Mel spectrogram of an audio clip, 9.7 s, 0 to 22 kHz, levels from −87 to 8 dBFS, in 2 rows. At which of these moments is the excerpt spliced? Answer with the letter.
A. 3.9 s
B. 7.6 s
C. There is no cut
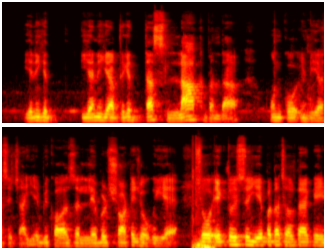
B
